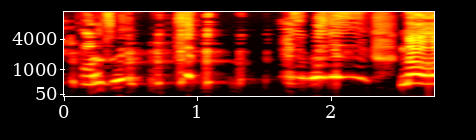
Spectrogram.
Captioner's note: laughing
